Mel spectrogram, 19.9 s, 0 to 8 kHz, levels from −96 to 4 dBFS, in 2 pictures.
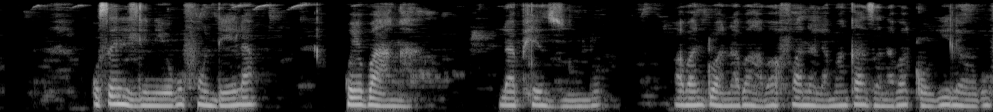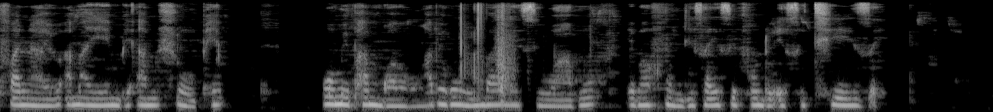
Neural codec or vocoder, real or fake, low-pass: none; real; 7.2 kHz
